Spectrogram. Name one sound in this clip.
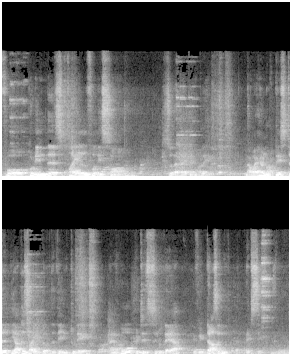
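An elderly man speaks with animation through a headset microphone and loudspeakers.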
